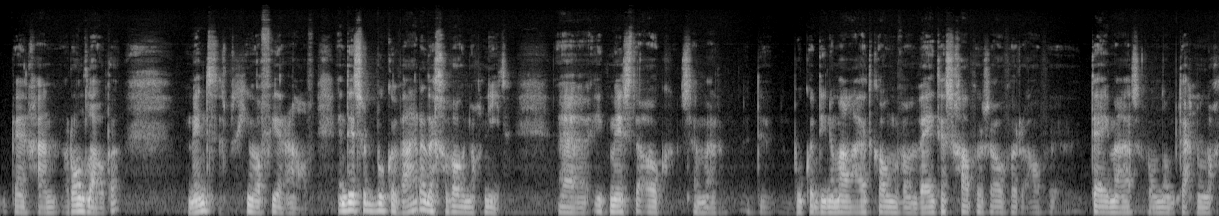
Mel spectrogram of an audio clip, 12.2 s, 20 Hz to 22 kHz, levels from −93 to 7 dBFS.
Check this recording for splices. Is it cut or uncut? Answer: uncut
